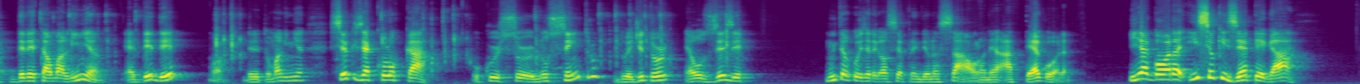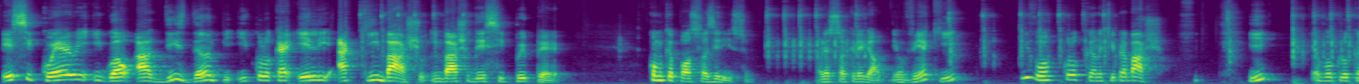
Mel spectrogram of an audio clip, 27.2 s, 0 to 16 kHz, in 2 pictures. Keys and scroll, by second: 0.2 Down, 0.7 Down, 0.9 Down, 1.1 Down, 1.4 Up, 2.2 d, 2.3 d, 4.2 Return, 4.5 super+s, 5.7 Escape, 6.0 Down, 6.2 Down, 6.3 Down, 6.4 Down, 6.6 Down, 7.1 z, 7.3 z, 17.2 Down, 17.6 Down, 17.7 Down, 17.9 Down, 18.3 Down, 21.3 Up, 21.5 Up, 21.6 Up, 21.8 Up, 21.9 Up, 22.2 Up, 23.5 ctrl+super+Down, 24.6 ctrl+super+Down, 26.5 ctrl+super+Up.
